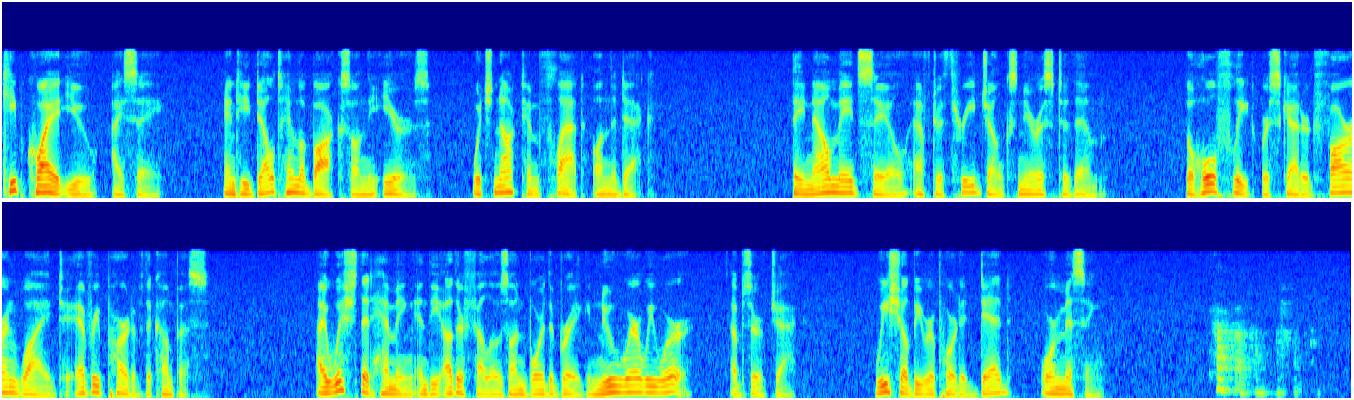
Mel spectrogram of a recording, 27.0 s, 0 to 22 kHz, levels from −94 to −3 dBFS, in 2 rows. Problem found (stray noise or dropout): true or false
true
